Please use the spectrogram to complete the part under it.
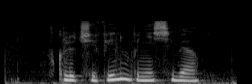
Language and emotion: Russian, neutral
